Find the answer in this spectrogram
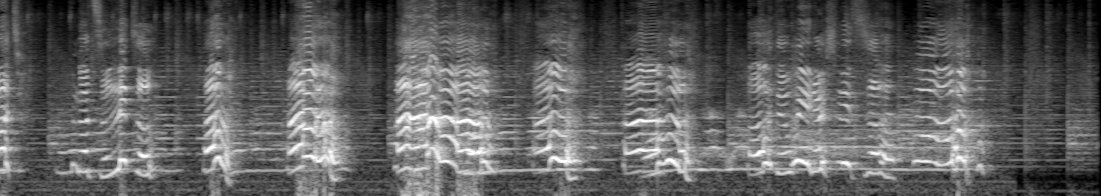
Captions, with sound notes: Mien godt! Not so little! (Oesophagus screaming) (techno music) The wiener sweetso.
